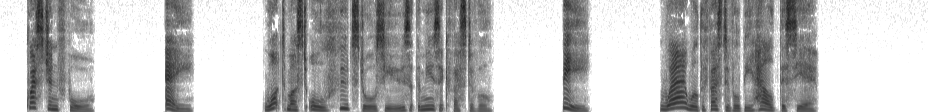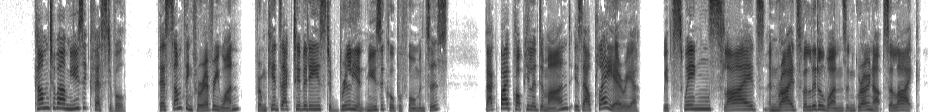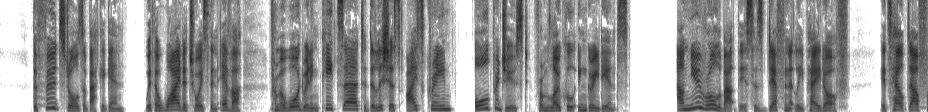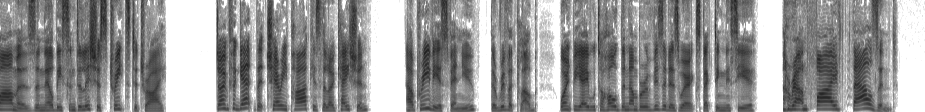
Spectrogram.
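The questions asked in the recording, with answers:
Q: What must all food stalls use at the music festival?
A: local ingredients

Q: Where will the festival be held this year?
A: Cherry Park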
